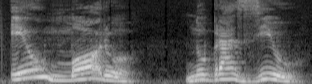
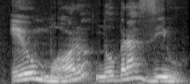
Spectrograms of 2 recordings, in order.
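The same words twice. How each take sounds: First: Slow and loud, for learners to copy; deliberate, drawn-out language-teacher delivery; slow model sentence. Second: Said in the usual way. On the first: Shown as a demonstration. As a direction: model it word by word, firmly stretched out. Teacher models a new answer slowly.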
